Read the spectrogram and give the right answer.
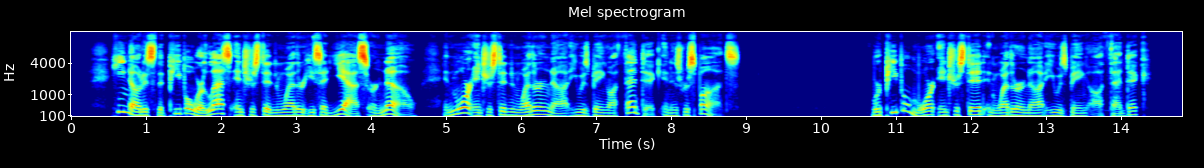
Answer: Yes, people were more interested in whether or not he was being authentic.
